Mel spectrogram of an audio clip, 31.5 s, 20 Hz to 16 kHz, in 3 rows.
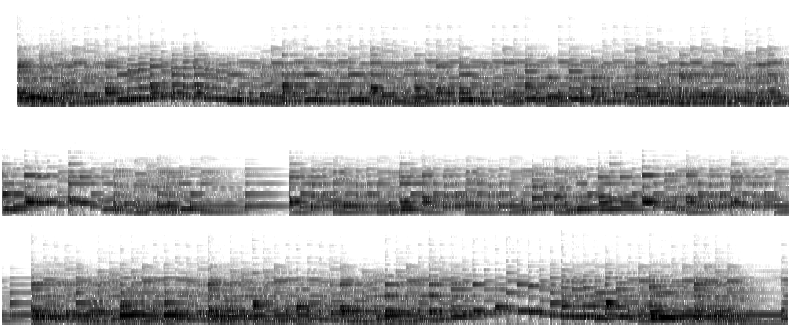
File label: Duo Vl Vla; Hoffmeister; Op.13-2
